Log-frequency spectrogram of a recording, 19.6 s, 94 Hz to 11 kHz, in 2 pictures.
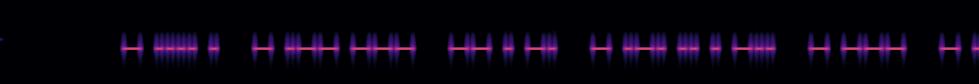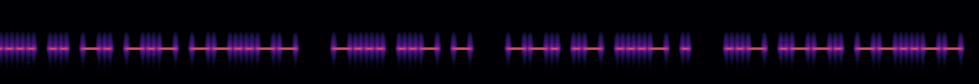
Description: Morse code, heard as a keyed tone, about 22 wpm, 700 Hz. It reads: THE TWO MEN TRIED TO THINK, BUT GAVE UP,
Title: A Sound Of Thunder 22wpm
